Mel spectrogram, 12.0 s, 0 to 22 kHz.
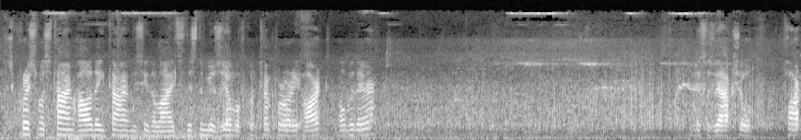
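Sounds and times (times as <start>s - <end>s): distant traffic: 0.0s - 12.0s.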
